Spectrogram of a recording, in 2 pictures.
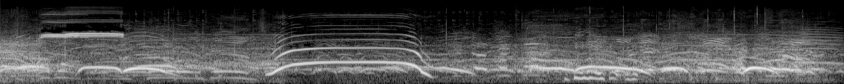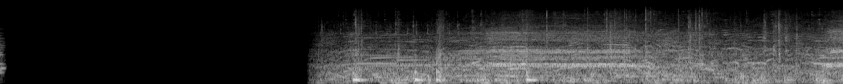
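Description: A crowd cheers and shouts in an open stadium.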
